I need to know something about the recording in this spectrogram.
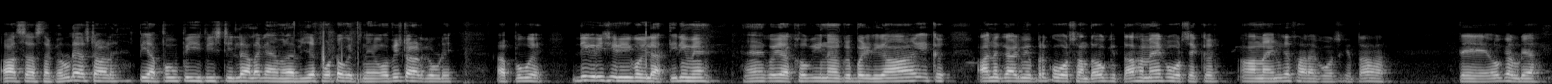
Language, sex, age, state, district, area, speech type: Dogri, male, 18-30, Jammu and Kashmir, Samba, rural, spontaneous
